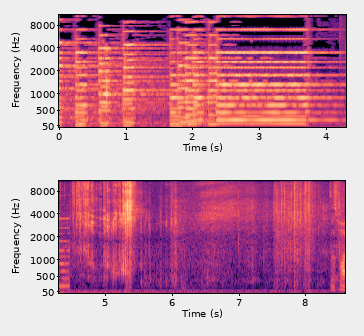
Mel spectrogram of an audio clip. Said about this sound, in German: zum Beginn nach der Pause so richtig genüsslich eine Handvoll Chips schnurpsen.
